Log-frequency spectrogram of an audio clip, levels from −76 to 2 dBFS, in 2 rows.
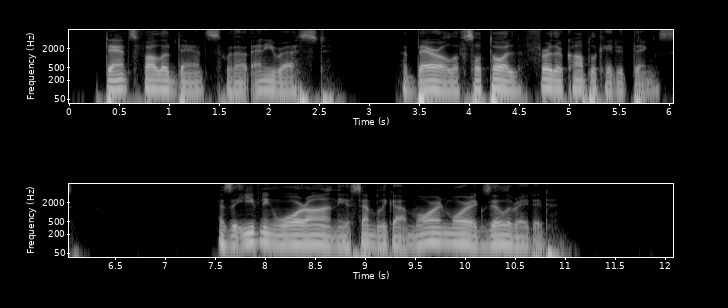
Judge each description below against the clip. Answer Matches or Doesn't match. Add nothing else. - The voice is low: Matches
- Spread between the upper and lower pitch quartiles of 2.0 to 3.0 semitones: Matches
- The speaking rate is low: Matches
